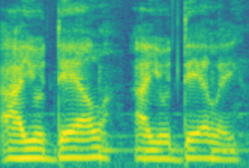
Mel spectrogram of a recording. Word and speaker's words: Ayodele: Today, I have Ayodele. Ayodele. Ayodele. Ayodele. Yep. Okay. I was having a hard time pronouncing it. Ayodele.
